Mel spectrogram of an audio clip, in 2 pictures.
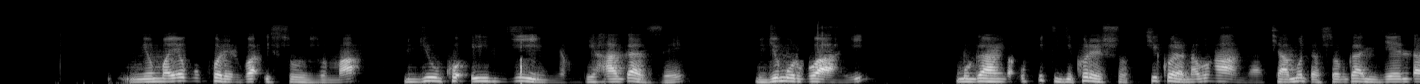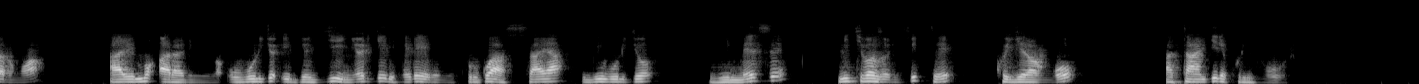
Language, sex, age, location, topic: Kinyarwanda, male, 25-35, Kigali, health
